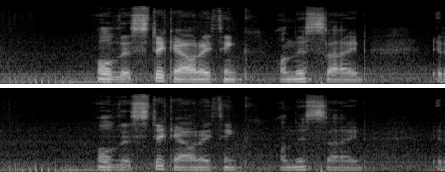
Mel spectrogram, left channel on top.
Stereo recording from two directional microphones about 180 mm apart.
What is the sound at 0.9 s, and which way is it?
Speech, centre (ahead or behind).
